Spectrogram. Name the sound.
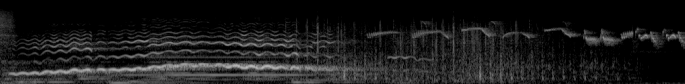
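skylark singing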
